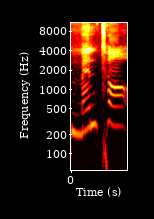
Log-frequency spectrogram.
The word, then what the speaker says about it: mentor: The correct pronunciation is mentor, just like we say corridor, guarantor, or guarantor, guarantor, not guarantor as locally said.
